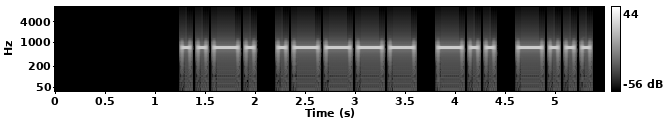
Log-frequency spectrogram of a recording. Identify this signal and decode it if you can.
Morse code, heard as a keyed tone, about 16 wpm, 700 Hz. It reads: F1DB
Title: DXCC-100 Call Signs - 4 Characters - Repeated 2x - 15wpm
